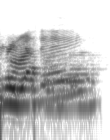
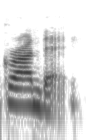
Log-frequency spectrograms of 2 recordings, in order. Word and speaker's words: Grande: does she do it her last name is brand not grande oh that well that's just unfortunate i saw that yeah yeah and she's just kind of stuck with grande i guess but it's grand she's gonna buddy i'm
